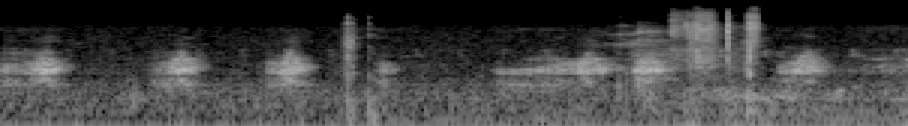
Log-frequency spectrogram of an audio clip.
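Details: Three muffled dog barks about a second apart. They are followed by sharp clicks and knocks, then a few more softer barks mixed with rustling noise.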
